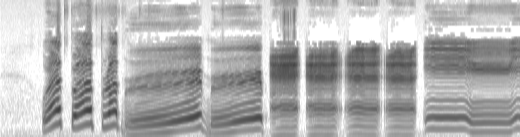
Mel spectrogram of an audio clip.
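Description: A neighbouring songbird imitates an alternating car alarm: three quick chirps, long swooping wails, then a run of pulsed beeps and a steady tone, loud and with no other sounds.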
